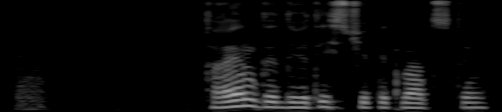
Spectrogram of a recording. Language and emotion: Russian, neutral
